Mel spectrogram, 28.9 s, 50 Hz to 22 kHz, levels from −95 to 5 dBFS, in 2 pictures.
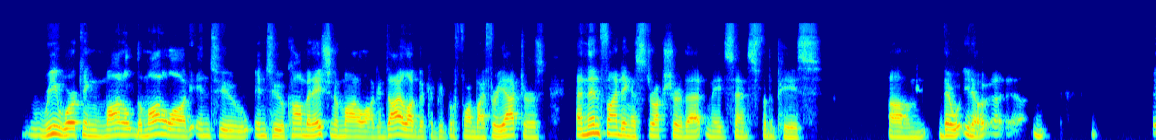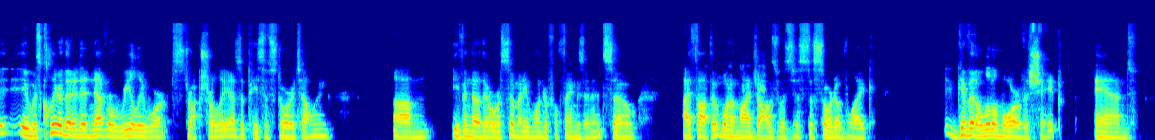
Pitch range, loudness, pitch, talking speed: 115-145 Hz, -28 LUFS, 130 Hz, 175 wpm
